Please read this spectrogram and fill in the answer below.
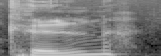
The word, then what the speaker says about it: Köln: It takes place in every year in Cologne to us English people. Köln to the Germans. It's spelled K. Accented O-L-N, as the Starbucks mug behind you, young Tom Parry, will attest to.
